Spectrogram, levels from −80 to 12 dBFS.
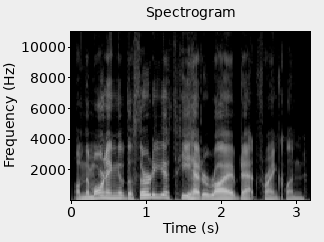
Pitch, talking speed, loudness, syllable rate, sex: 140 Hz, 205 wpm, -16 LUFS, 5.2 syllables/s, male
